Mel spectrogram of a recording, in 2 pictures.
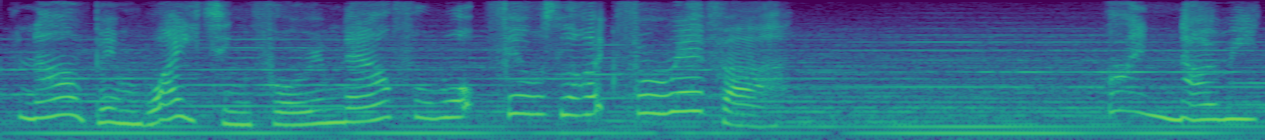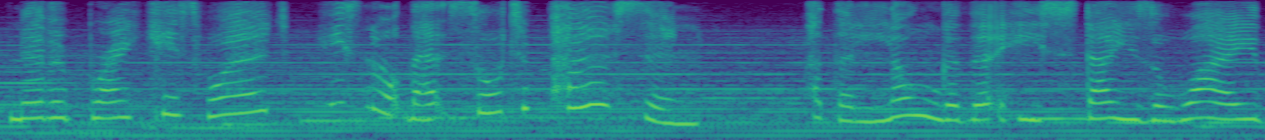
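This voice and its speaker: A lovesick young mermaid pours out her heart in lilting rhymes, her voice very high and slow. She sounds gentle and earnest. A game's music swells clearly behind her. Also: animated, heavily acted. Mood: pleading. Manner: speaks in sing-song rhyming verse. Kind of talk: video game voice acting. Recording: game score playing behind.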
